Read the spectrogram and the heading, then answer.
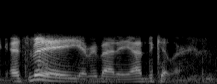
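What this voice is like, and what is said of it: Raspy put-on villain voice. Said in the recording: “my raspy voice”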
